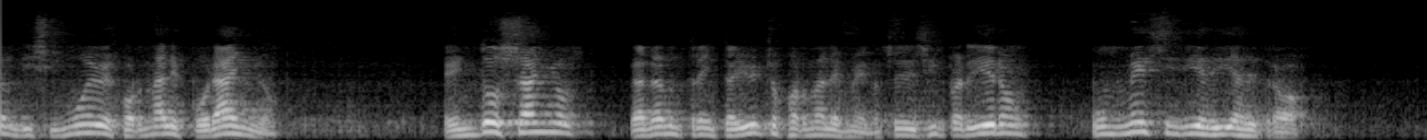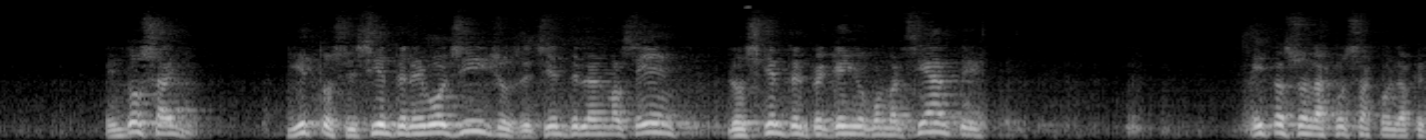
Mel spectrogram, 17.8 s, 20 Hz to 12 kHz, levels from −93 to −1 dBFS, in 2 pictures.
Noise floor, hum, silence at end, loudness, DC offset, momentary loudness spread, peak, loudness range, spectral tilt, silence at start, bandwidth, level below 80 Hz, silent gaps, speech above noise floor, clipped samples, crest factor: -66 dBFS; none; 0 s; -27 LUFS; under 0.1%; 11 LU; -10 dBFS; 5 LU; -9.5 dB/octave; 0 s; 6.4 kHz; -78 dBFS; none; 40 dB; under 0.1%; 18 dB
